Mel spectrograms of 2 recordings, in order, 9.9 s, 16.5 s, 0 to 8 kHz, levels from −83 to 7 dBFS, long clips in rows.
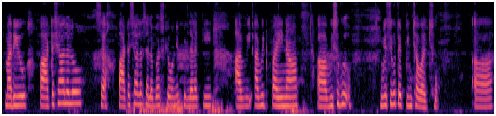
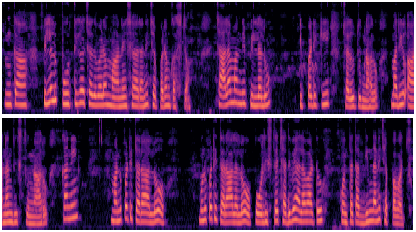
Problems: none marked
